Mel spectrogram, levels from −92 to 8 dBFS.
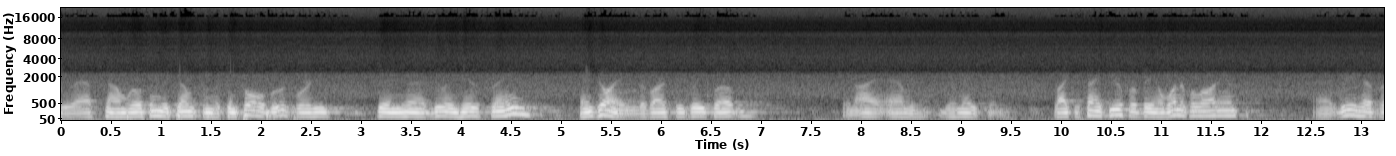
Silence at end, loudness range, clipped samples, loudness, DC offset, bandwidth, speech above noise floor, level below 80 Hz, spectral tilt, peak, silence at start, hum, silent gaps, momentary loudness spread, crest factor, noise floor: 0 s; 6 LU; under 0.1%; -13 LUFS; under 0.1%; over 20 kHz; 28 dB; -42 dBFS; -11.5 dB/octave; 0 dBFS; 0 s; none; none; 13 LU; 14 dB; -40 dBFS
